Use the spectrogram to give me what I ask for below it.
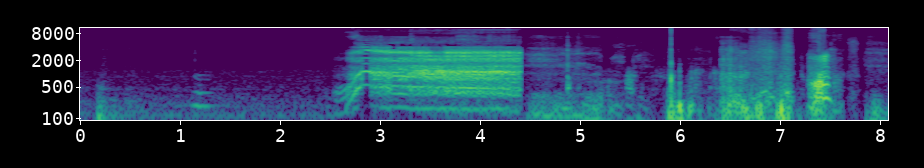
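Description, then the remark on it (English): A T-Rex roar bursts out loud and rasping, holding for nearly two seconds after a quiet start, then gives way to shorter rough grunts and rumbling noises. “T-Rex is here.”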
